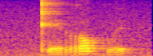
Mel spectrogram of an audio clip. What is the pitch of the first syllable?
low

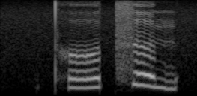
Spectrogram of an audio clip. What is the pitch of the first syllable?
rising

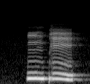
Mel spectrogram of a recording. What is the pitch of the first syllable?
high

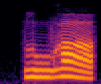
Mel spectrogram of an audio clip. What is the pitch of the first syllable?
low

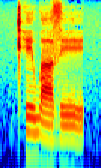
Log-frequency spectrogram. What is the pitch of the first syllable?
high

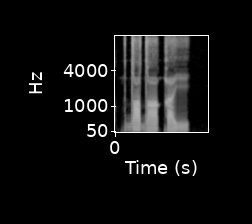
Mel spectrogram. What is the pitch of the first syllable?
falling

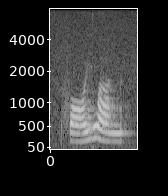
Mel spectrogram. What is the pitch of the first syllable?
rising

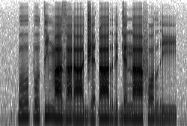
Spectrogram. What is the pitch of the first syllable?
rising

